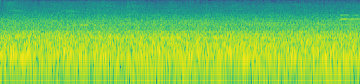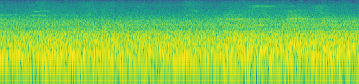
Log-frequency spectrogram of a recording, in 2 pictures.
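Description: ICE high-speed train pulling out along the platform, a steady rolling rumble from wheels and motors with a few faint, brief high squeaks, growing slightly louder near the end. It echoes under the glass roof of the train shed.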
